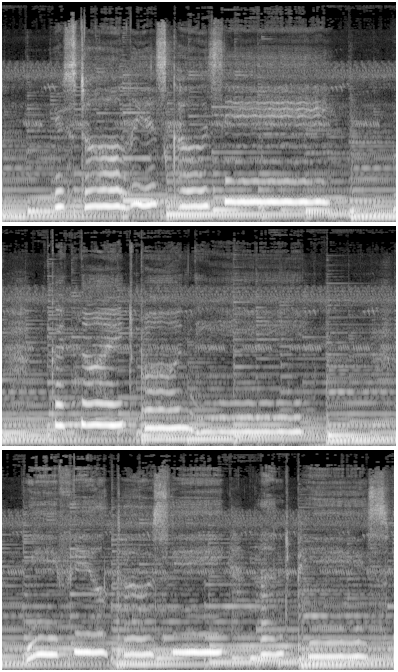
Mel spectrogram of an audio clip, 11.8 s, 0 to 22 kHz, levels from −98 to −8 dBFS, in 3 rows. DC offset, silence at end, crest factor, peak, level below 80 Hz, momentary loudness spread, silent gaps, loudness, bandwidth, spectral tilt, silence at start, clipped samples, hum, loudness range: under 0.1%; 0 s; 12 dB; -4 dBFS; -42 dBFS; 8 LU; none; -16 LUFS; 19.5 kHz; -6.5 dB/octave; 0 s; under 0.1%; none; 3 LU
